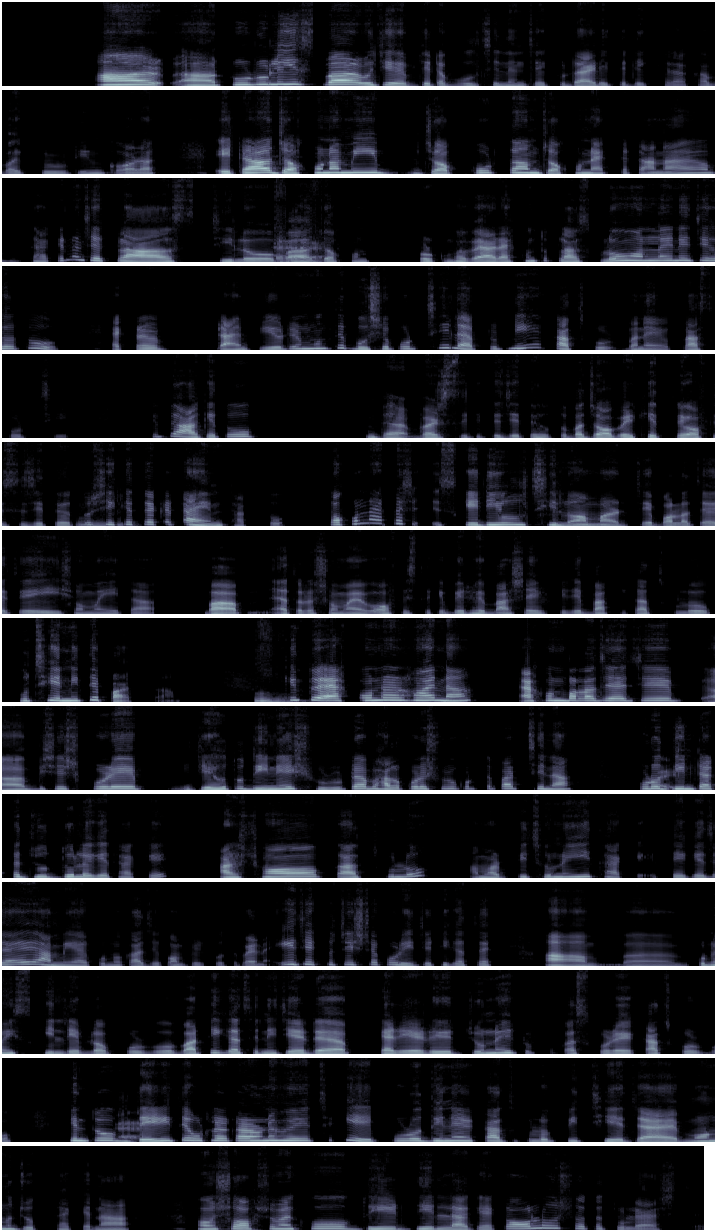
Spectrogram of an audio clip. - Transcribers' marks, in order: in English: "to do list"; in English: "sch schedule"
- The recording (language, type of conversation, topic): Bengali, advice, ঘুমের অনিয়ম: রাতে জেগে থাকা, সকালে উঠতে না পারা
